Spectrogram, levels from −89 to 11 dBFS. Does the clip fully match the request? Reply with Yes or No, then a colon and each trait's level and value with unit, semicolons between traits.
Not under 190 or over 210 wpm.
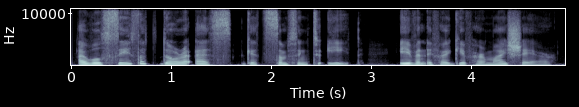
Yes: fast, 205 wpm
